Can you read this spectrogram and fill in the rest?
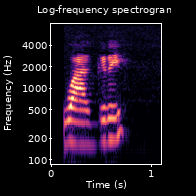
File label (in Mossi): "wagre", Mooré; meagre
